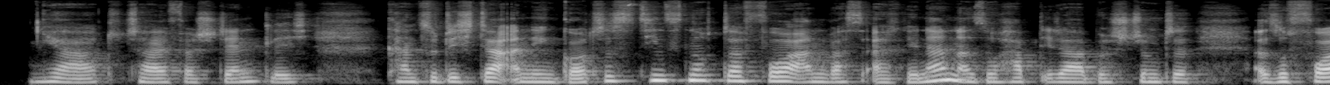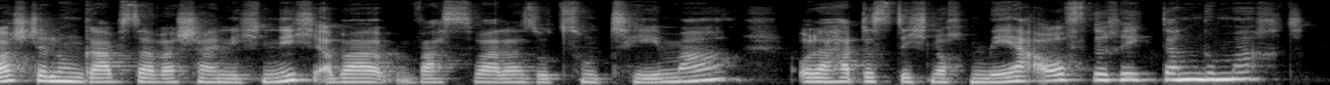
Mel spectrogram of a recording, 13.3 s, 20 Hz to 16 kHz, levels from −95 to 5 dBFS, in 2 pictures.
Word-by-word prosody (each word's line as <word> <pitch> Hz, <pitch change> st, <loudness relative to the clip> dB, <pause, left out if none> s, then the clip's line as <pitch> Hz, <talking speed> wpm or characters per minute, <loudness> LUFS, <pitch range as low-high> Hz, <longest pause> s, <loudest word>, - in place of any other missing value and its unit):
Ja, 165 Hz, -3 st, -2 dB
total 155 Hz, 0 st, -3 dB
verständlich. 155 Hz, 0 st, -5 dB, 0.3 s
Kannst 175 Hz, 0 st, -4 dB
du -, -, 0 dB
dich 175 Hz, -1 st, -2 dB
da 180 Hz, 0 st, +4 dB
an 170 Hz, -, +1 dB
den 165 Hz, -1 st, -1 dB
Gottesdienst 205 Hz, +9 st, +1 dB
noch 230 Hz, -1 st, +6 dB
davor 205 Hz, -3 st, +2 dB
an 165 Hz, 0 st, 0 dB
was 165 Hz, 0 st, -3 dB
erinnern? 160 Hz, +11 st, +3 dB
Also, 170 Hz, -5 st, -2 dB
habt 170 Hz, -1 st, -5 dB
ihr -, -, -4 dB
da 165 Hz, -1 st, +2 dB
bestimmte 160 Hz, +1 st, -4 dB, 0.3 s
also, 165 Hz, +2 st, 0 dB
Vorstellungen 190 Hz, +2 st, +4 dB
gab‘s 170 Hz, 0 st, 0 dB
da 170 Hz, -3 st, 0 dB
wahrscheinlich 160 Hz, -1 st, -4 dB
nicht, 230 Hz, +9 st, +1 dB
aber 165 Hz, -2 st, +1 dB
was 155 Hz, 0 st, -6 dB
war 160 Hz, -2 st, -1 dB
da 160 Hz, -, -2 dB
so 155 Hz, -1 st, -6 dB
zum 155 Hz, 0 st, -9 dB
Thema? 185 Hz, -, -1 dB, 0.3 s
Oder, 175 Hz, -1 st, +2 dB
hat 180 Hz, +1 st, -1 dB
es 180 Hz, 0 st, -4 dB
dich 170 Hz, 0 st, -6 dB
noch 160 Hz, 0 st, -5 dB
mehr 165 Hz, +6 st, 0 dB
aufgeregt 250 Hz, +2 st, 0 dB
dann 265 Hz, 0 st, +7 dB
gemacht? 285 Hz, +2 st, +2 dB
170 Hz, 190 wpm, -21 LUFS, 160-200 Hz, 0.3 s, dann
